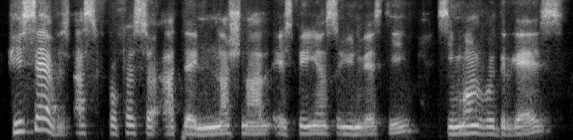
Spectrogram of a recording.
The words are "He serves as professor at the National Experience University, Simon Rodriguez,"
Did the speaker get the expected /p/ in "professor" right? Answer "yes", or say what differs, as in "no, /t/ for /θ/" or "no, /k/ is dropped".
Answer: yes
